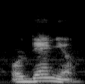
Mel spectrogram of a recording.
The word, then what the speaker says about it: ordeña: Ordeña. Eso. El acento es en la segunda sílaba.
